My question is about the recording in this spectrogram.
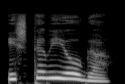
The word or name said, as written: ಇಷ್ಟವಿಯೋಗ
